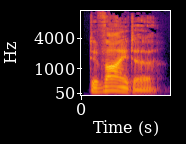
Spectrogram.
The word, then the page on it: divider: British English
